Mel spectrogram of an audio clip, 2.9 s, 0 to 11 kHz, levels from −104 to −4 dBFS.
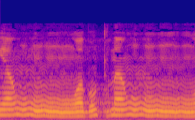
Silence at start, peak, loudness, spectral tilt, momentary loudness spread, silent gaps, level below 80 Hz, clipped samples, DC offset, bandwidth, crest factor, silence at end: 0 s; -16 dBFS; -30 LUFS; -11.5 dB/octave; 3 LU; none; -70 dBFS; under 0.1%; under 0.1%; 5.8 kHz; 14 dB; 0 s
